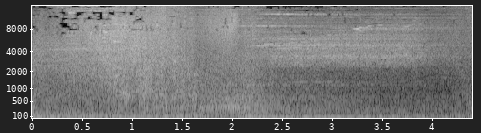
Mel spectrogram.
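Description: A triumphant fanfare swells up.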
